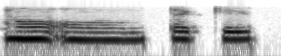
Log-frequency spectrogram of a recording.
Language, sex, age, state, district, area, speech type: Assamese, female, 30-45, Assam, Charaideo, urban, conversation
